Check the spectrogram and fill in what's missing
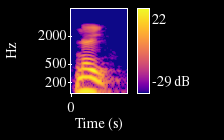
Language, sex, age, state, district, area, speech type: Bodo, male, 45-60, Assam, Kokrajhar, rural, read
